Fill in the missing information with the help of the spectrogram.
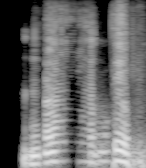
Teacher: Hamzahnya dihilangkan menjadi nu kemudian ti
